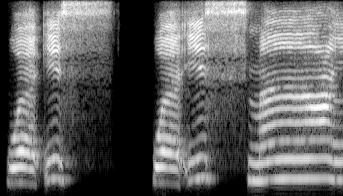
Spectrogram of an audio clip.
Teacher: Pada huruf sin yang mati jelaskan desiran bunyi sin macam ular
